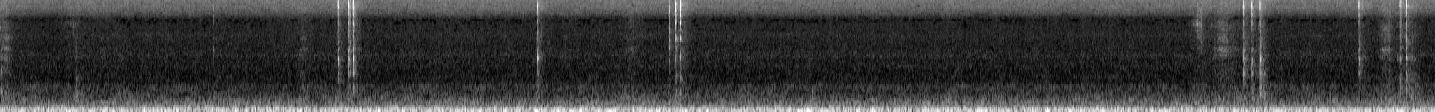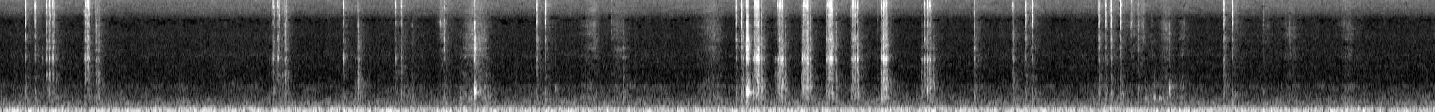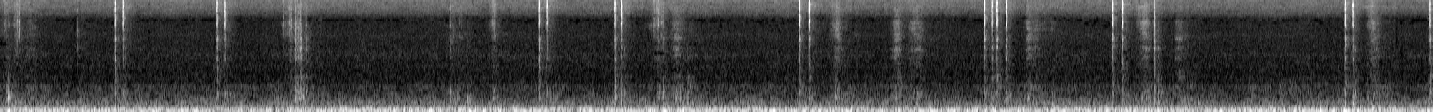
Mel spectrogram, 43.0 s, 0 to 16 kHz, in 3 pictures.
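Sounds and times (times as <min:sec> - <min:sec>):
low background hum: 0:00.0 - 0:43.0
computer keyboard typing: 0:03.3 - 0:03.7, 0:12.3 - 0:12.8, 0:13.5 - 0:15.5, 0:17.0 - 0:20.0, 0:21.6 - 0:26.9, 0:38.4 - 0:39.1, 0:39.7 - 0:40.4, 0:42.1 - 0:43.0.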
